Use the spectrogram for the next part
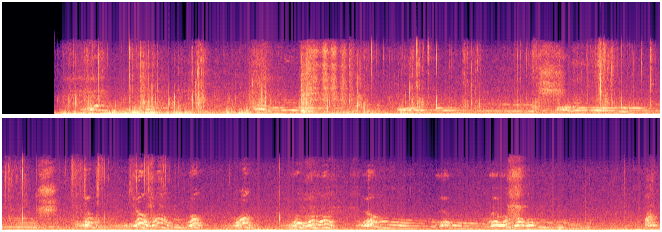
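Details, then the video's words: Dog featured among funny dog sounds, giving a run of short, nasal whining and yelping notes, some sliding downward, growing more frequent and clustered in the second half, over a constant low rumbling background. "Funny dog sounds"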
